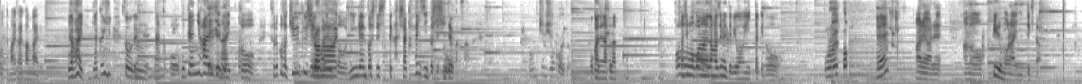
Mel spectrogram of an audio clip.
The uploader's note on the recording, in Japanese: 撮影環境が不安定だったため、若干雑音が多く申し訳ございません！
